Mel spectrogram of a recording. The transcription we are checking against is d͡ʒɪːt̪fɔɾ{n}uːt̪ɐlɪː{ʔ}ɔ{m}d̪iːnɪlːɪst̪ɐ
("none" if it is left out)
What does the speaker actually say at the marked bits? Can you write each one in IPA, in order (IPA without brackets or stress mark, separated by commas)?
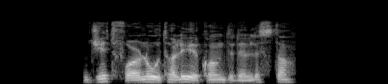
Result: n, k, m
